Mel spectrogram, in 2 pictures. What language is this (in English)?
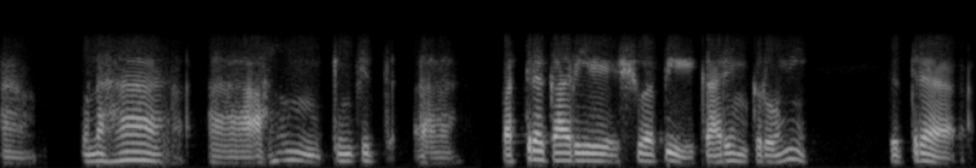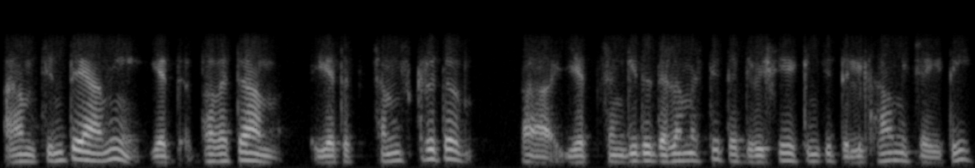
Sanskrit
